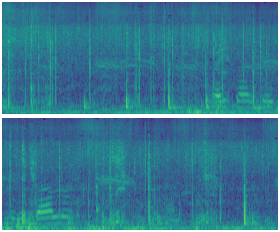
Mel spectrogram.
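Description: Green chillies sizzling in hot oil in an aluminium karahi, with a steady hiss and many short sharp clicks, stirred with a metal slotted spoon.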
